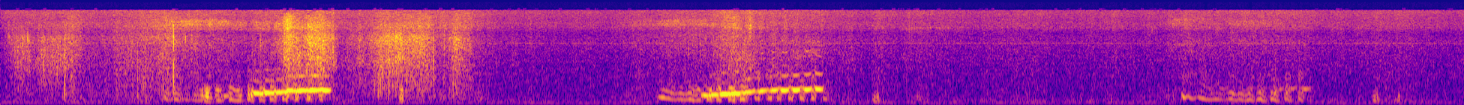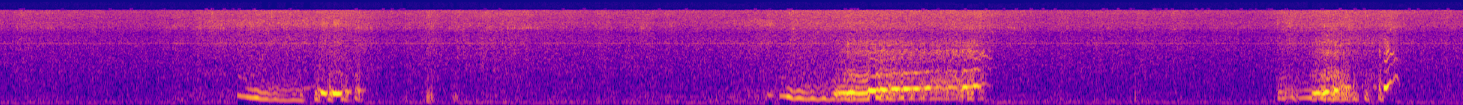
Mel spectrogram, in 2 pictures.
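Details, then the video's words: Pet cat Amy, sick with a cold, snores steadily: each breath brings a wheezy, rattling rasp topped by a thin whistle sliding upward, recurring about every three to four seconds over quiet background hum. "Amy Snoring"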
